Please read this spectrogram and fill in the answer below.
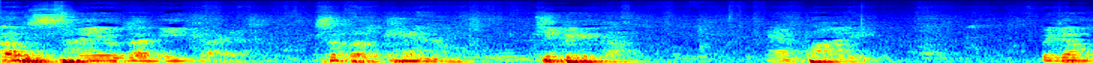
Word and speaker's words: Tipitaka: That's a part of Sayutta Nikaya, triple canon, Tipitaka, and Pali. We don't pronounce Tripitaka. If you pronounce Tripitaka, it is like Sanskrit.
